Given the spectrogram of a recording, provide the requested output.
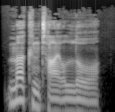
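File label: "mercantile law", British English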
